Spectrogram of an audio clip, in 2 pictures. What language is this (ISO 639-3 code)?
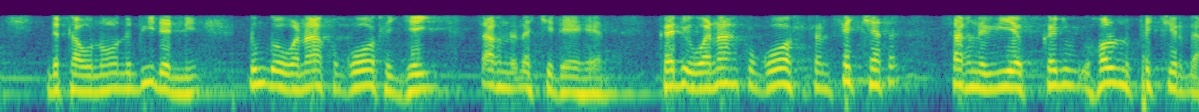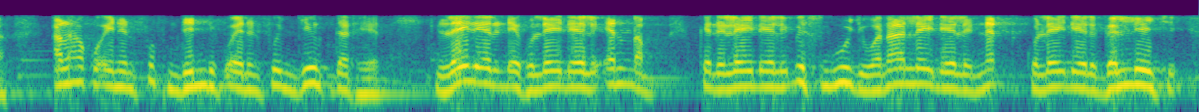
ful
